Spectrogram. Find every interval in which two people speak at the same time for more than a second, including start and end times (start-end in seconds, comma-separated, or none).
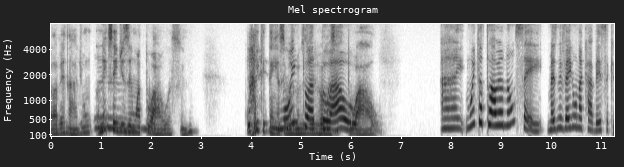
0.8-2.1, 4.3-6.2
